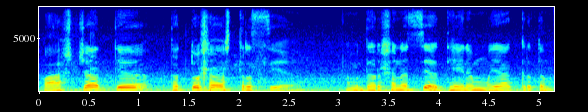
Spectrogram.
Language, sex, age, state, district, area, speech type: Sanskrit, male, 18-30, Odisha, Angul, rural, spontaneous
